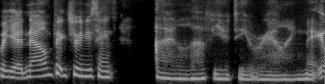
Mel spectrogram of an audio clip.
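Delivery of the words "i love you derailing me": very low, slow, put-on sexy purr. Picturing the listener saying this in the voice they use for her, put-on sexy voice. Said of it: "in that voice that you use for me".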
